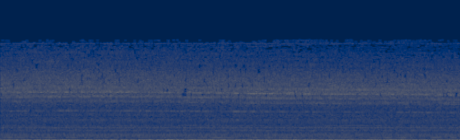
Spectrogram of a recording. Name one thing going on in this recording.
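Jet engines hum and rumble steadily as an airliner taxis.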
